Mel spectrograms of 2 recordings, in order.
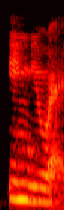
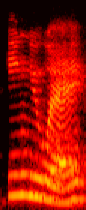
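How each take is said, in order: First: Yin yue with yin rising, then yue falling; real spoken tones. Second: Yin yue read as written, both syllables falling sharply; two fourth tones. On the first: Author giving the real pronunciation, yin rising then yue falling. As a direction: lift yin up, then drop yue sharply. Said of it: "the first fourth tone actually is a rising tone". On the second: Author reading the written tones, yin yue falling twice. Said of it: "we have two fourth tones". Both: Shown as a demonstration.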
